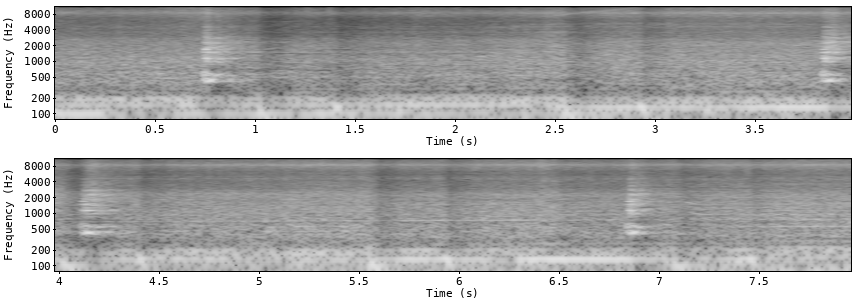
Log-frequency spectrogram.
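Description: Vehicle engine and road rumble heard from inside the cabin, with four short horn toots: one about a second in, two close together around four seconds, and one near the end.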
